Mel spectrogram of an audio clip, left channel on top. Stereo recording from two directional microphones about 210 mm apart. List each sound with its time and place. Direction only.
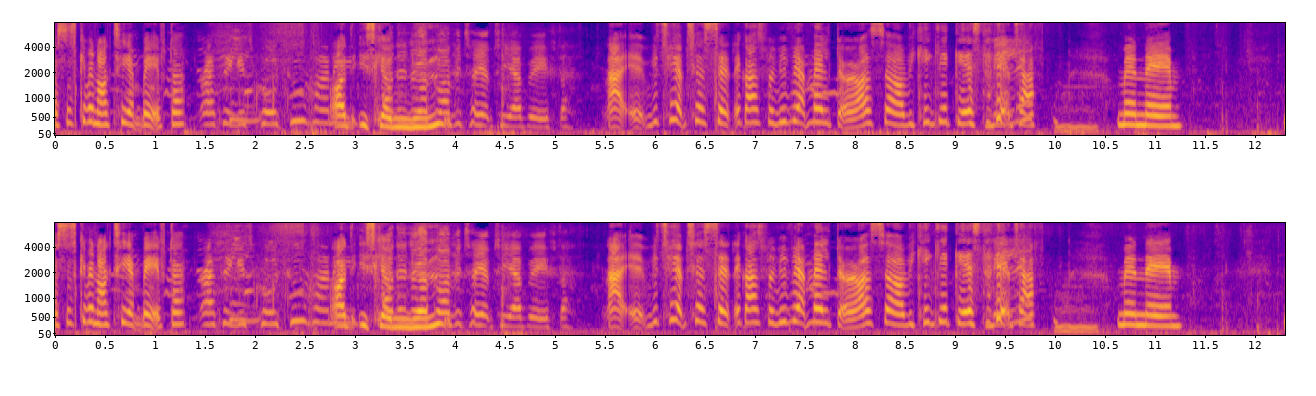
0.0 s a woman's voice: 10° left (ahead or behind)
1.4 s speech: 40° right (ahead or behind)
2.7 s speech: 5° left (ahead or behind)
3.3 s speech: 30° right (ahead or behind)
4.1 s a woman's voice: centre (ahead or behind)
10.6 s speech: 20° left (ahead or behind)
